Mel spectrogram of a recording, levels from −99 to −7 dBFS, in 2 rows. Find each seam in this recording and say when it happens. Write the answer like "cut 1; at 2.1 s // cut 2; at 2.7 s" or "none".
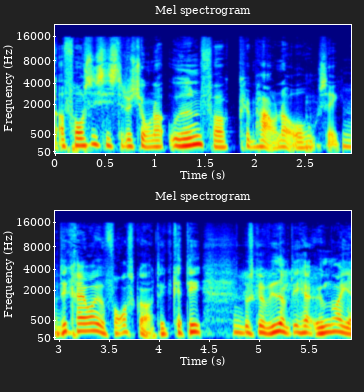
cut 1; at 2.9 s // cut 2; at 4.1 s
